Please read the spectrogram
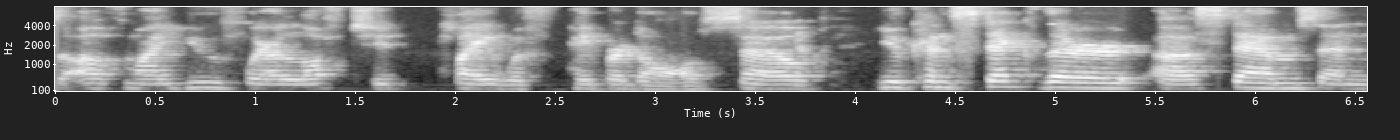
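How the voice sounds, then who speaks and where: A woman with a German accent speaks at a fairly slow pace and a fairly low pitch, with fairly even intonation and hardly any pauses. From Germany. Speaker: mixed media artist and art teacher. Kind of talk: casual interview. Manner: hesitant with many fillers.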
